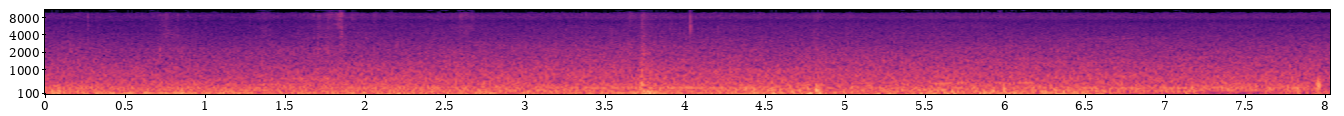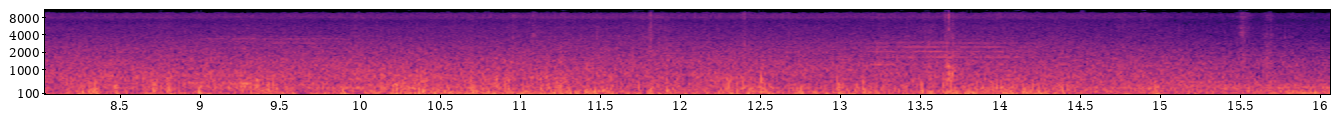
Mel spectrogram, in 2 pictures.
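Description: Wind rumbling on the microphone over steady outdoor background noise. The low rumble drops away about eight seconds in.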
